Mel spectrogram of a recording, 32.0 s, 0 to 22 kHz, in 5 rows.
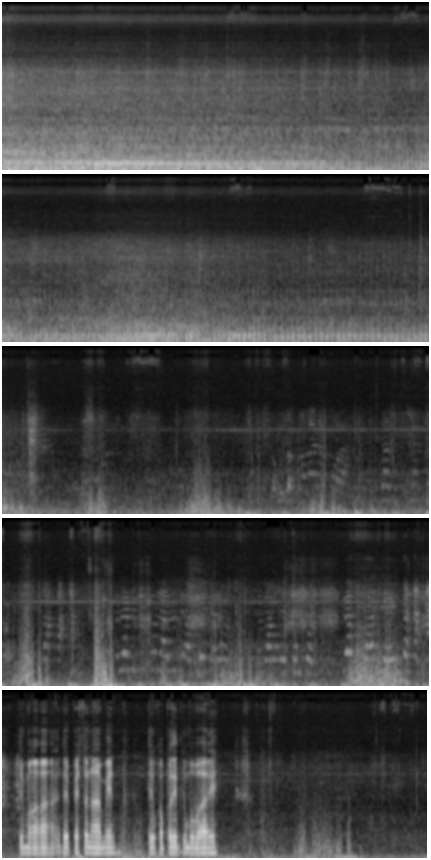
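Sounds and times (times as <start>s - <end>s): motorcycle engine through open exhaust: 0.0s - 25.4s.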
